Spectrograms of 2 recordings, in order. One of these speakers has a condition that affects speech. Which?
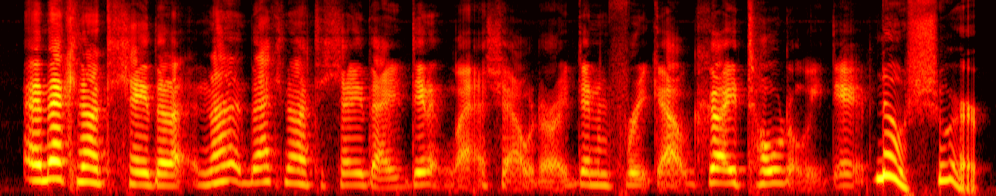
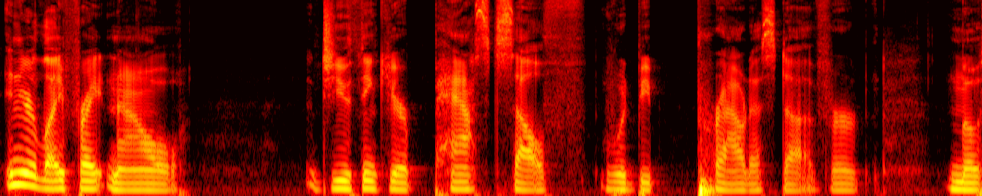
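The first: cerebral palsy; born three months premature, from birth, non-progressive; diagnosed age two.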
